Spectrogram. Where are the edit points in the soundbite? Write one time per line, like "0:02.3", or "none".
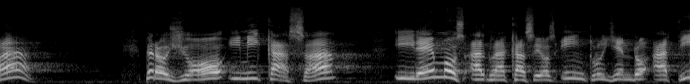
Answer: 0:04.8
